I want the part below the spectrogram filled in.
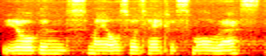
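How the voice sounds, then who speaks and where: A woman teaching yoga nidra, guiding a relaxation meditation in a soft, soothing voice, slow and unhurried with long pauses. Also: fairly low pitch, monotone, low-quality recording. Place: yoga training course.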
